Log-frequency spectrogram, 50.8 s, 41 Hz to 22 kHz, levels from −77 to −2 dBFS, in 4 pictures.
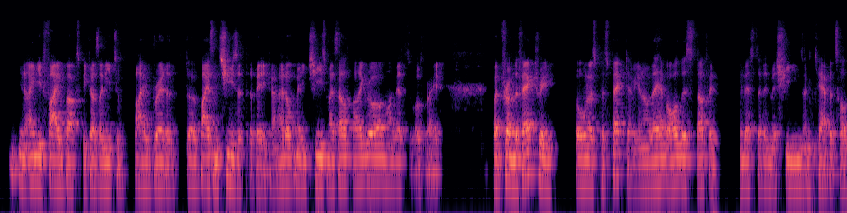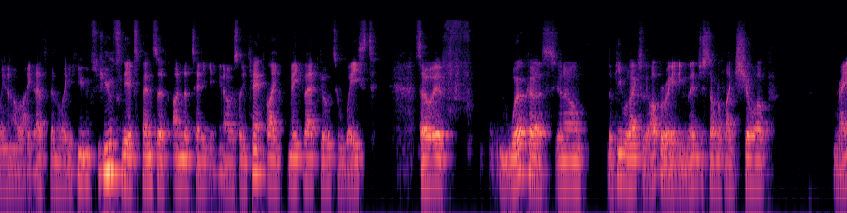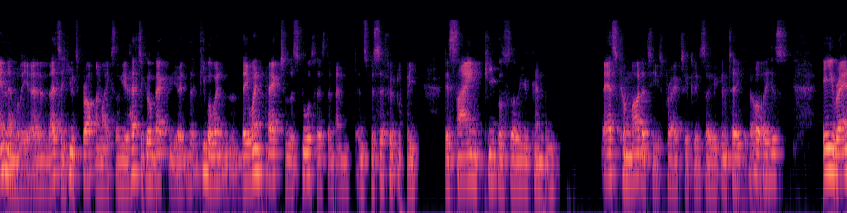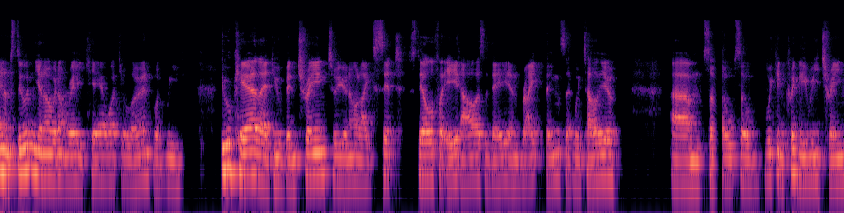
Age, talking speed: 20-39, 210 wpm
